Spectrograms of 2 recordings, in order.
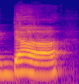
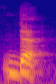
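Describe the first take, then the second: First: The consonant is followed by an added uh vowel. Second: The consonant is short and crisp with no vowel. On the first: The speaker calls it wrong. "we wouldn't say duh" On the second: The speaker calls it right. "we would say duh"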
